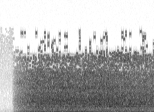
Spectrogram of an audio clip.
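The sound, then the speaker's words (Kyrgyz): Traffic jam on the main streets of Bishkek: a loud, steady roar of vehicle noise starts abruptly and holds without pause. “Көч абал режиминин бүтүшү менен Бишкектин ири көчөлөрүндө мурдагыдай унаа тыгындары пайда болду.”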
